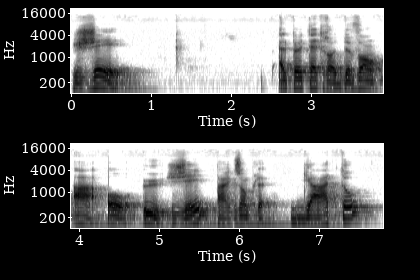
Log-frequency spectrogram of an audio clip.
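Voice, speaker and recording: Slow, mellow-voiced man teaching pronunciation. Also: fairly low pitch, animated, lo-fi sound. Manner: slow and deliberate, repeats each example word. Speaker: language teacher. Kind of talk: slow spoken language lesson.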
